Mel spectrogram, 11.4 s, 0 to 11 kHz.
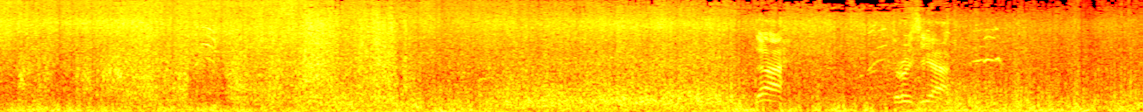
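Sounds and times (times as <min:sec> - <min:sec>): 
strong wind buffeting the microphone: 0:00.0 - 0:11.4
surf: 0:00.0 - 0:11.4.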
